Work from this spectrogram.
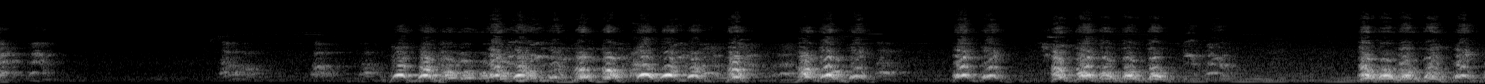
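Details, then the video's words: Dogs bark in long volleys after a quiet start, with dense overlapping harsh barks, a pause near the middle and renewed barking toward the end. "Szczekanie psów"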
